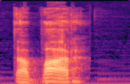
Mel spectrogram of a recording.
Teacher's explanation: the last syllable gets the stress and is thus accented even if there is no accent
